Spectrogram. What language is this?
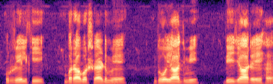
Hindi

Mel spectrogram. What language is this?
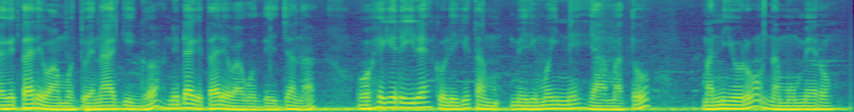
Kikuyu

